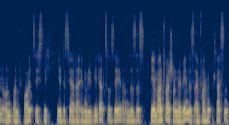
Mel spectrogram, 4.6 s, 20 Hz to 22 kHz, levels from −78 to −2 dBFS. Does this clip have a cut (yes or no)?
no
